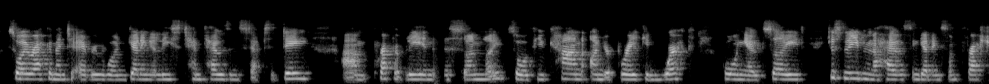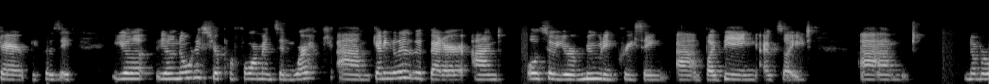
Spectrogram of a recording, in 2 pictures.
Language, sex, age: English, female, 10-29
